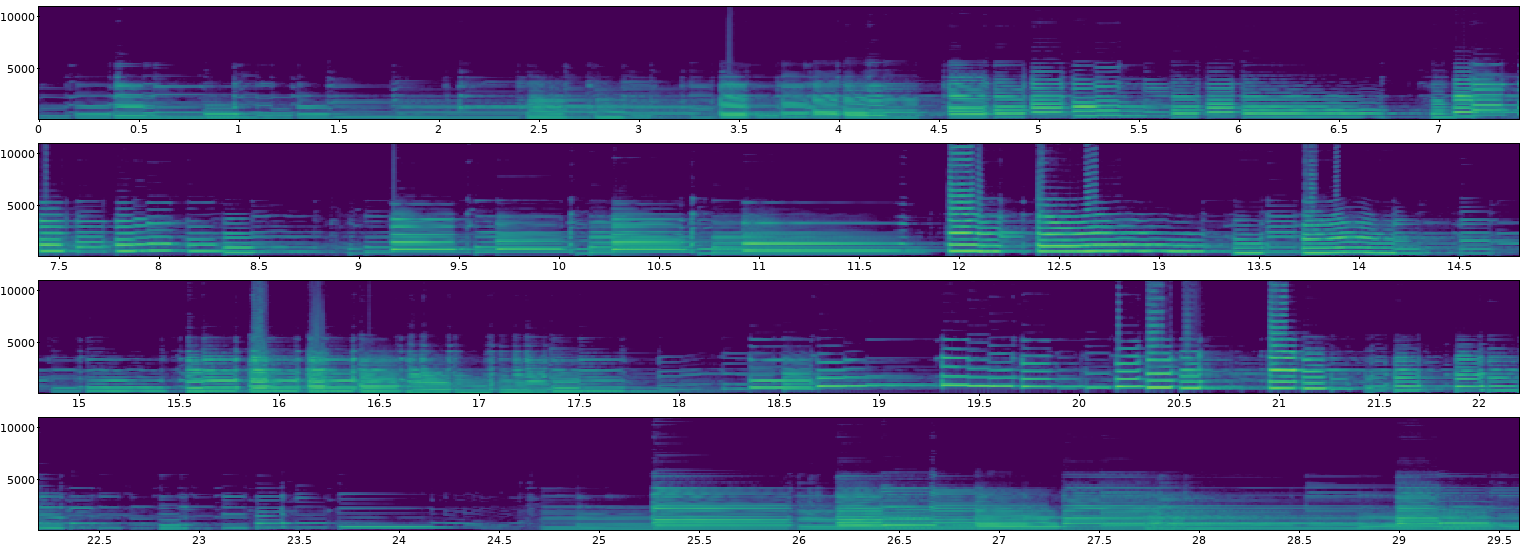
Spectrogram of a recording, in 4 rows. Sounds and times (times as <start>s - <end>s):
Electronic tuner: 0.0s - 29.6s
Guitar: 0.0s - 29.6s
Inside, small room: 0.0s - 29.6s.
